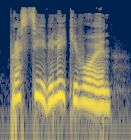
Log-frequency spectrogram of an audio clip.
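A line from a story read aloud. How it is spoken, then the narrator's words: Gentle murmur. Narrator (Russian): ласково журчала Люджина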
